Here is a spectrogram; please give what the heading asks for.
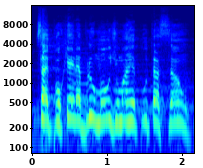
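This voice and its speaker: A pastor preaches in a high voice with a gravelly edge, and he tells his stories in a loose, slangy way. His words ring out with a long reverb through the church hall. A soft guitar plays faintly behind him. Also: very fast. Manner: casual, slangy storytelling. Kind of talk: sermon.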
